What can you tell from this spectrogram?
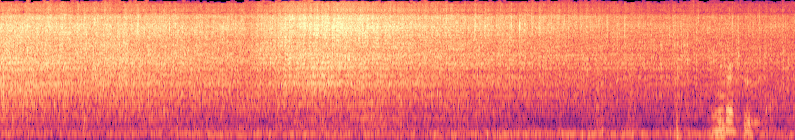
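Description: Hot butter in a cast-iron Dutch oven sizzling as canned peaches and their syrup are poured in over the batter. The sizzle swells about three seconds in, then slowly dies down.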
